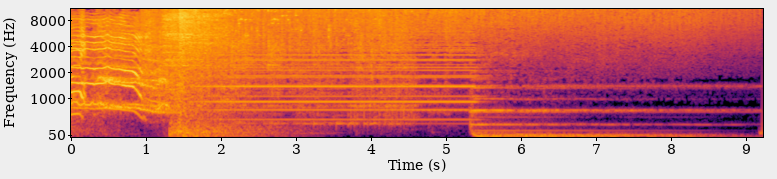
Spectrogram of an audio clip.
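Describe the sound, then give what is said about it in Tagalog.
The horn of a huge, speeding truck blares continuously on a highway while a sudden crash with scattering, shattering debris hits early on as the truck runs over a boy; the horn keeps sounding over a deep engine rumble before fading out. “Nasagasaan si Boy ng napakalaking truck na mabilis na humarurot sa highway.”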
